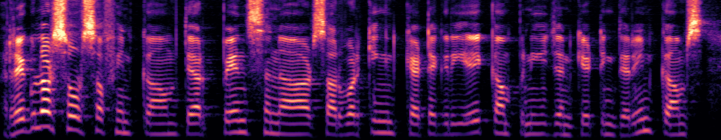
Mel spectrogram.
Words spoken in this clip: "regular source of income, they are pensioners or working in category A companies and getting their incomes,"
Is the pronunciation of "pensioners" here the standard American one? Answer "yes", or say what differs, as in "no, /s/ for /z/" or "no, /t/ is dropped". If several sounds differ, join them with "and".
no, /s/ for /ʃ/ and /s/ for /z/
